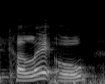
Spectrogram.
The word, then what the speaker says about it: Ka Leo: same word in Hawaiian spelled the same but pronounced slightly differently Kaleo which means the voice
